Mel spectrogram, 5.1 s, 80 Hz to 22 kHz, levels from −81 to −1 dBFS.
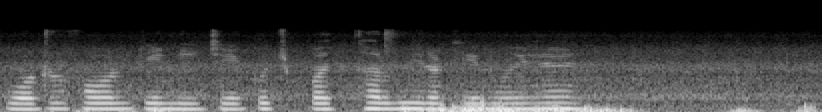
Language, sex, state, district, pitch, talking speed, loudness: Hindi, female, Chhattisgarh, Raipur, 195 Hz, 105 wpm, -15 LUFS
